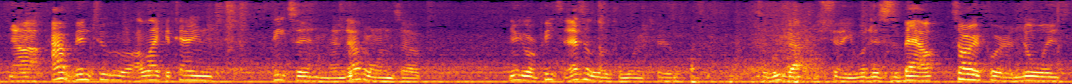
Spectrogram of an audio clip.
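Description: Noticeable background noise runs under speech delivered at a fairly quick pace. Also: man, ordinary pitch variation. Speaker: food reviewer. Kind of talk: casual vlog chat. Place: home room. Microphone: phone near.

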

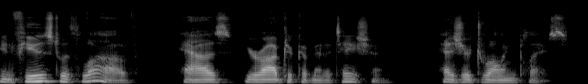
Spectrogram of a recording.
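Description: A man speaks at a very slow pace against a quiet background. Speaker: meditation teacher. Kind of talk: guided meditation introduction. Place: home room. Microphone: studio mic.

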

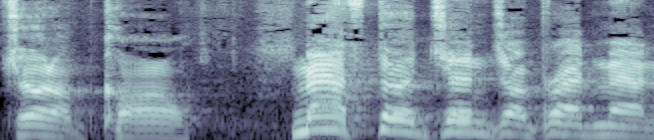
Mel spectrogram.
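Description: A man puts on a character voice at a fairly high pitch. He delivers it at a very slow pace. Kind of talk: comic villain shouting. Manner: bombastic, shouting.

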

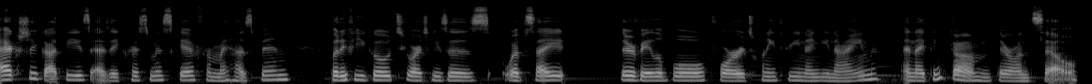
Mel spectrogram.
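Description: A woman's voice at a moderate pace, with music in the background. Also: medium pitch for a woman, ordinary pitch variation, dry, close sound with no echo. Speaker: painter. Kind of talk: casual voiceover narration.

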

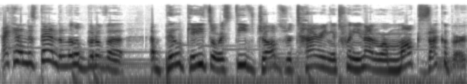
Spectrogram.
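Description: Faint music plays in the background. Over it, a woman speaks very fast in a high voice. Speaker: vlogger. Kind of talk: casual vlog chat. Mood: animated, exasperated storytelling. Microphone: phone near.

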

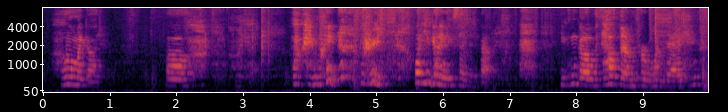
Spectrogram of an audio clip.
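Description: Amid noticeable background noise, a woman talks at a moderate pace with ordinary pitch variation and long, frequent pauses. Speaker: student actor. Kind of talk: dramatic monologue performance. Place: classroom. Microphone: camera far.

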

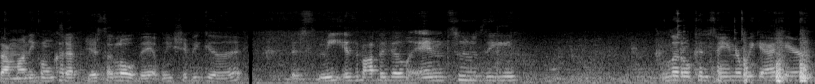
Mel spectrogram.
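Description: There is noticeable background noise. The speech keeps a moderate pace. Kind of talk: casual cooking tutorial. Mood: relaxed, playful. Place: kitchen. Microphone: phone near.

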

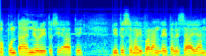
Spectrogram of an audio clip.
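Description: A man at a medium pitch, monotone and flat in intonation, at a very fast pace. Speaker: vlogger. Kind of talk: walking vlog with appeal for help.

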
